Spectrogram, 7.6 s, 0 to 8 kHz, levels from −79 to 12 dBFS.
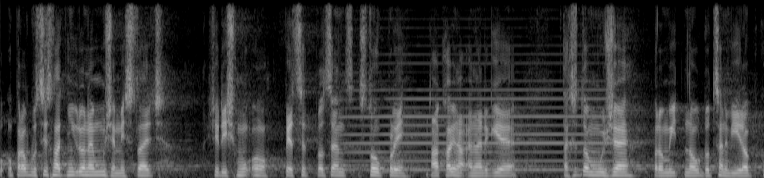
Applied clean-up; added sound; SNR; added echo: none; Bowed string instrument; 15 dB; none.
